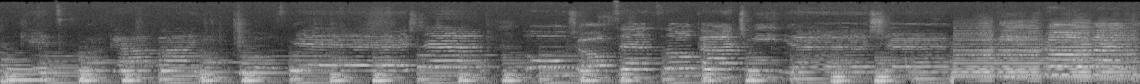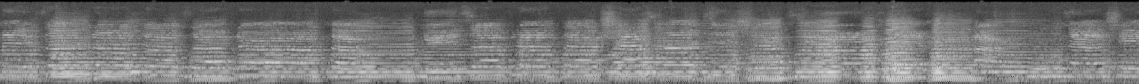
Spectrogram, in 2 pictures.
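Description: A little girl singing a Zemplín folk song with instrumental accompaniment; the accompaniment becomes fuller and more sustained about nine seconds in.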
